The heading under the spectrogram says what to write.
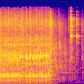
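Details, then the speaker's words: Boat motor after plug check and terminal cleaning: motor fires right up, runs with an even, steady roar about a second then cuts off; clean healthy start, ruling out terminal problems. "not your terminal right there it is at your silver as you can see my boat fired right up therefore it ain't my terminals down there because I took care of my terminals"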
